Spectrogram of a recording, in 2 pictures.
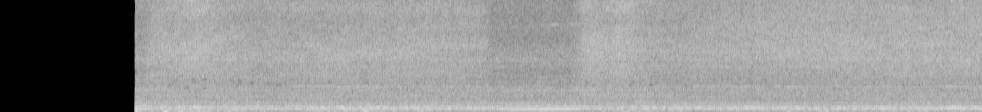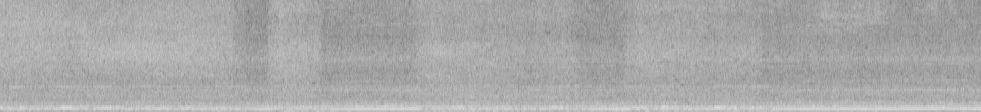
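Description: A paint spray gun hisses steadily.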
